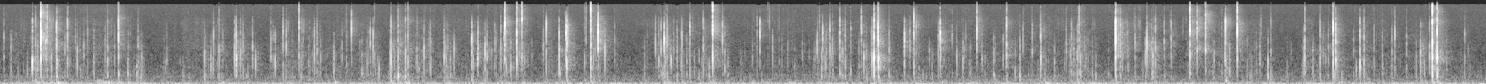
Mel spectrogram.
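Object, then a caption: Cellophane-wrapped towel. A folded blue terry Carnival towel, sealed in thin clear cellophane wrap, lies flat on a table while fingertips and medium painted nails press and crinkle the loose cellophane. Dense, bright crackles and sharp snaps sound continuously with very little ring, over a faint low background hum.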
